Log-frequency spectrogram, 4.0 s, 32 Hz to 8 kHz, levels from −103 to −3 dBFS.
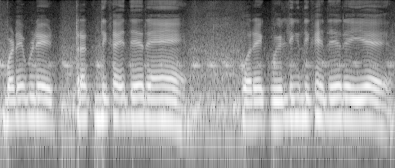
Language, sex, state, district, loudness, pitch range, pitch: Hindi, male, Rajasthan, Bikaner, -12 LUFS, 150-160 Hz, 155 Hz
